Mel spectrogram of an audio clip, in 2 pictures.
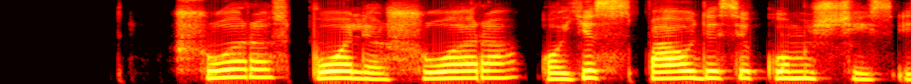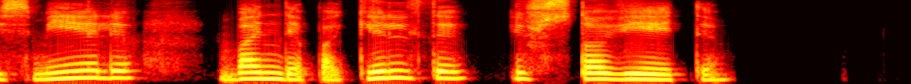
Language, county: Lithuanian, Kaunas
